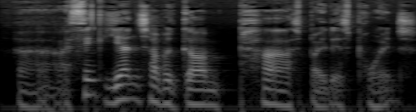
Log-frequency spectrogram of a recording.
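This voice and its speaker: With a British accent and a medium pitch, a man is heard over noticeable background noise. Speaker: listener. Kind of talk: recorded voice message.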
